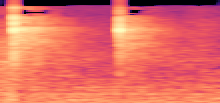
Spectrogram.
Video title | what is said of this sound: The Science of a Perfect Guiness Pint | you tap it with a coin, it sounds like the glass is actually made of plastic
